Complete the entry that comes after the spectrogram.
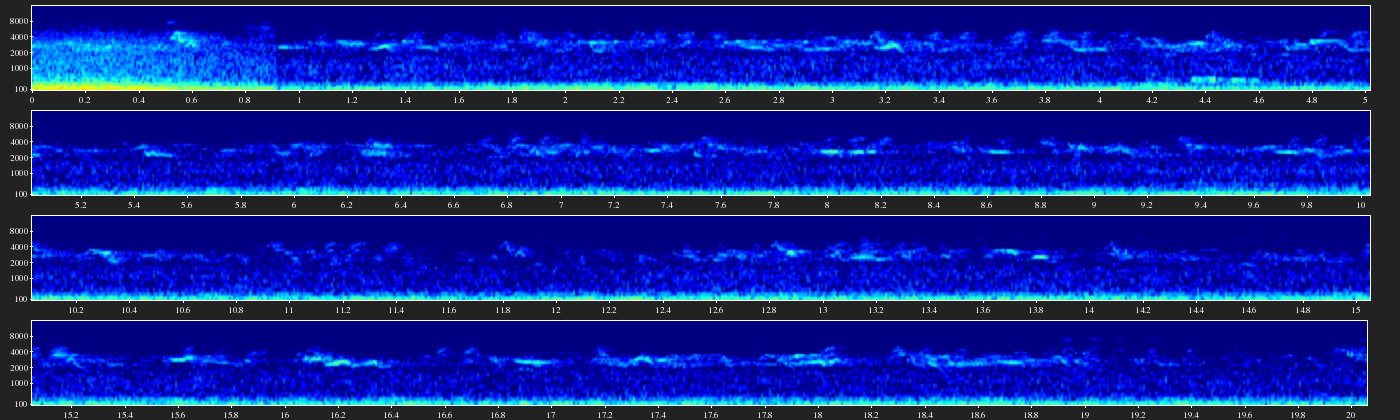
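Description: Faint chirping of small birds: many short, high notes scattered all through. In the first second there is a louder rustling as the bird in the box settles onto the straw nest.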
